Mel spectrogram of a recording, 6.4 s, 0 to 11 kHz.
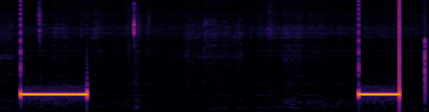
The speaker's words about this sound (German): diese 3 Leute werde ich jetzt mal versuchen zu erreichen und werde mal bei denen anrufen.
